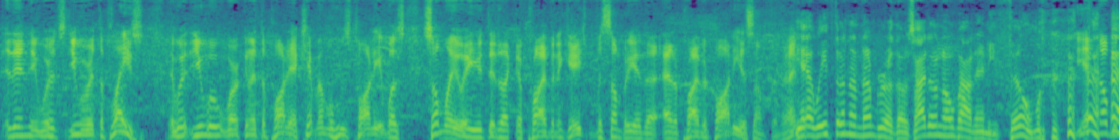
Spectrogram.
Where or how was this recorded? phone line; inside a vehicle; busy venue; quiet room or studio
busy venue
